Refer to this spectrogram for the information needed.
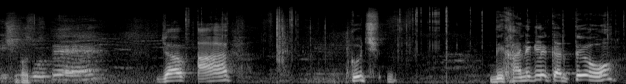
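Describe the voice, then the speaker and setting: A woman's voice: lowish voice, animated, slow pace, darkish tone, slight background noise. A woman teasing and lecturing a housemate in casual talk. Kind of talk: casual conversation.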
